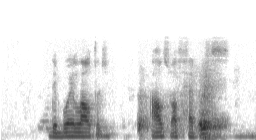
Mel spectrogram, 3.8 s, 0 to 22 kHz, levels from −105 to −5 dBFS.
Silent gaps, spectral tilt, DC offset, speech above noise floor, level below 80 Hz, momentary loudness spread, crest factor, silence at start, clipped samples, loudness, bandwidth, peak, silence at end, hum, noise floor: none; -8 dB/octave; under 0.1%; 51 dB; -60 dBFS; 17 LU; 20 dB; 0.75 s; under 0.1%; -35 LUFS; 6.6 kHz; -16 dBFS; 0 s; none; -85 dBFS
